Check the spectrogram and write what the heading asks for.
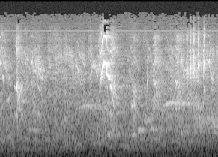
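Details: Superb starling gives scattered high chirps and one louder sharp whistled note midway, with softer buzzy twitters and faint thin tones underneath.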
